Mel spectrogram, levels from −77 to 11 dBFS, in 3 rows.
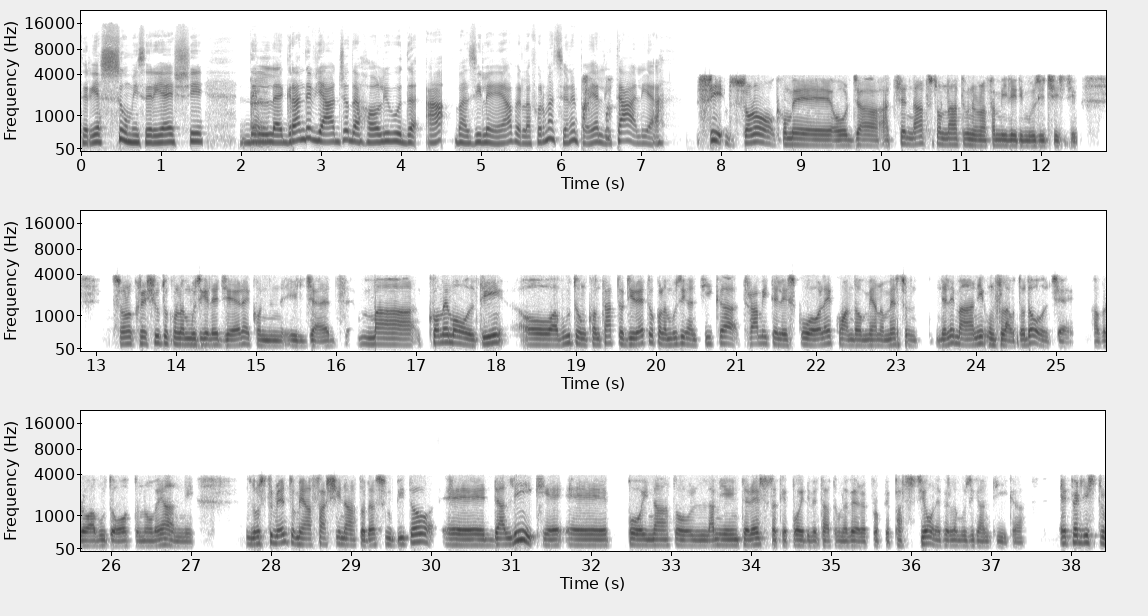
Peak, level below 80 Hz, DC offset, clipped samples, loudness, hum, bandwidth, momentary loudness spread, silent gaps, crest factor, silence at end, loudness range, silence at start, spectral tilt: -6 dBFS; -68 dBFS; under 0.1%; under 0.1%; -22 LUFS; none; 15 kHz; 8 LU; 32.33-32.37 s; 16 dB; 0 s; 3 LU; 0 s; -4.5 dB/octave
